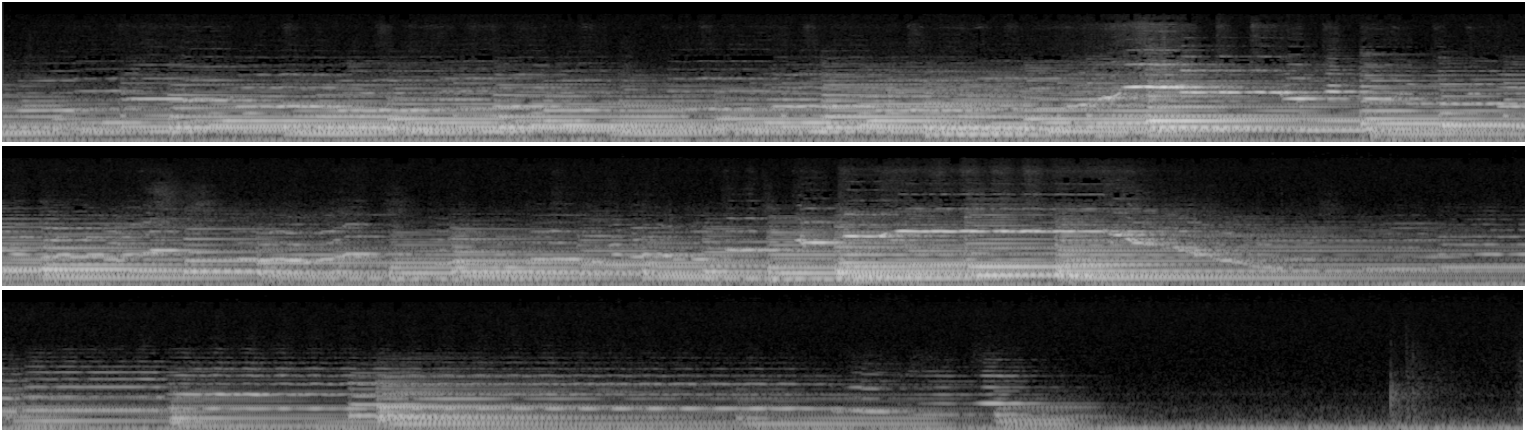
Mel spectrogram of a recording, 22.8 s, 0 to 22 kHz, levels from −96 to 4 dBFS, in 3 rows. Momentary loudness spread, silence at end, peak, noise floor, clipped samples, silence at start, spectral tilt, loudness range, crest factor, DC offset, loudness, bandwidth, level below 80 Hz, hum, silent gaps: 18 LU; 0 s; -6 dBFS; -47 dBFS; under 0.1%; 0 s; -7.5 dB/octave; 18 LU; 20 dB; under 0.1%; -25 LUFS; 13 kHz; -46 dBFS; none; none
